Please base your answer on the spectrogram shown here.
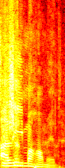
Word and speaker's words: Ali Mohammed: But you want to tell, the first thing you need to do is let Ali Mohammed know that is that the correct pronunciation? Yes, Ali Mohammed.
